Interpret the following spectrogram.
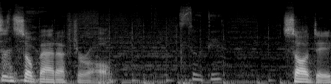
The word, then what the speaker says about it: Saudi: Saudi, that's how you say it, Saudi.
